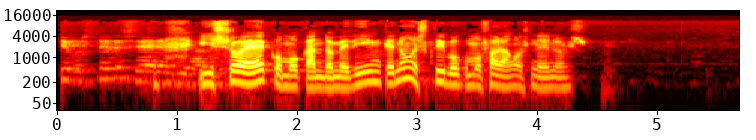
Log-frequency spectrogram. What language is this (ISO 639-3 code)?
glg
